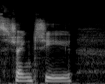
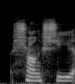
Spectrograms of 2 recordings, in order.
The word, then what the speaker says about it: Shang-Chi: is katie and similia is shangchi shanxi i i can't i keep correcting myself on that because i want to be saying it right i don't want to spread around the americanized version of it because if they're going to be saying it right in the movie i just got to jump on board with that now get ahead of it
